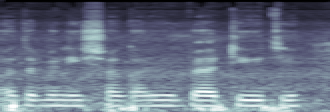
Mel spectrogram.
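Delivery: ordinary talk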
